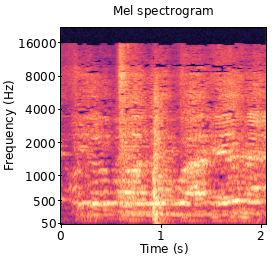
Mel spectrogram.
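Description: Voices singing a chant-like song, a man's voice holding a long note through most of it, with a single knock about a second in.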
